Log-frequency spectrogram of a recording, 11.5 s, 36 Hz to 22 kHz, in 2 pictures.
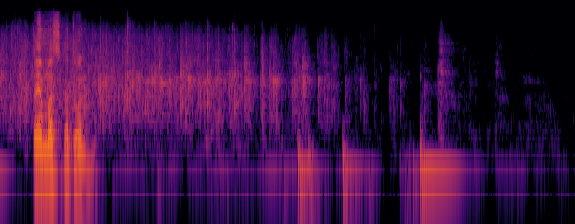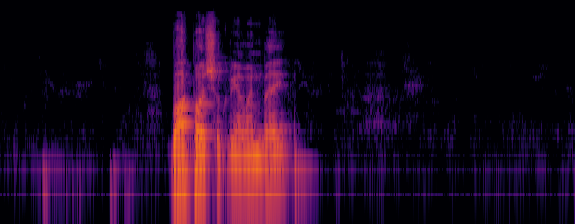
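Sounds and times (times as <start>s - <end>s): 
audience applause welcoming a poet: 0.0s - 4.0s
speech: 0.3s - 1.1s, 7.5s - 8.8s.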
